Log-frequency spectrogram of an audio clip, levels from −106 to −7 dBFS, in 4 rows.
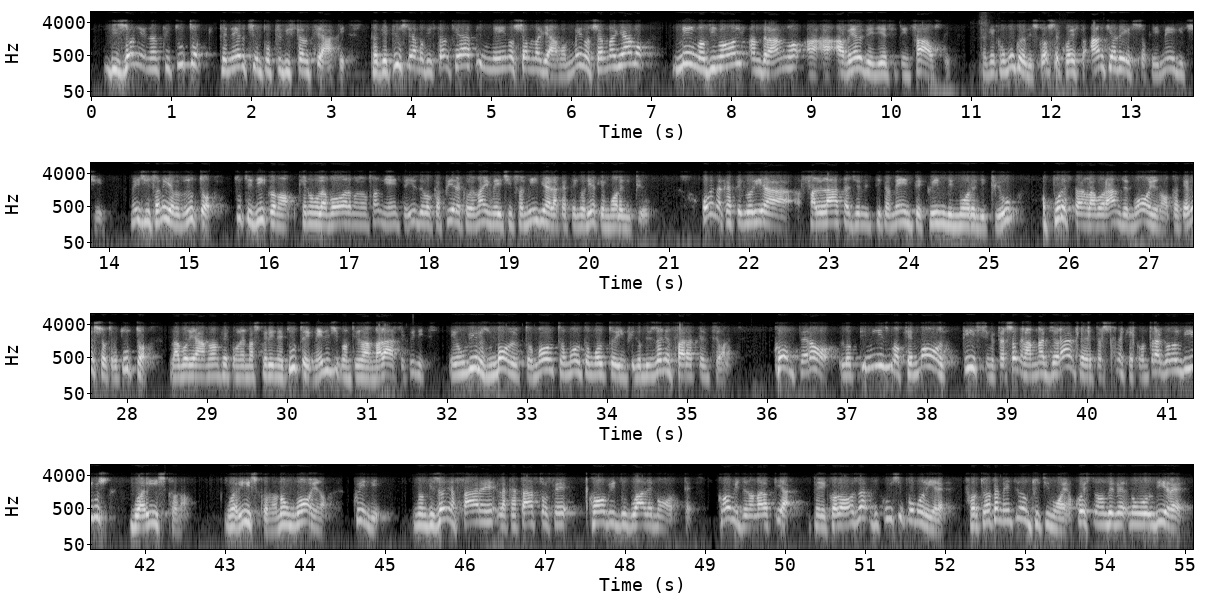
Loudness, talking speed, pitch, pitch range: -28 LUFS, 170 wpm, 185 Hz, 165-240 Hz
